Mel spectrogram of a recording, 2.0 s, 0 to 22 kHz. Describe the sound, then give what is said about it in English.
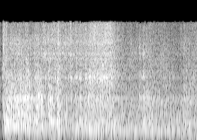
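At 6 a.m. in Campton, New Hampshire, at 5 degrees below zero, a mechanic starts the backup school bus engine; it cranks and roars to life, a loud, rough, continuous rumble that settles slightly toward a steady running growl by the end, with no voices. “At 6 a.m., a mechanic starts an engine.”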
